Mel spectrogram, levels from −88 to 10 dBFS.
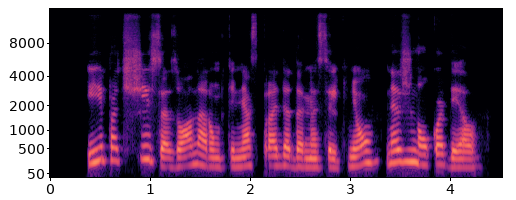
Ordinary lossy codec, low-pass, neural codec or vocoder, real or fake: AAC, 96 kbps; 14.4 kHz; codec, 44.1 kHz, 7.8 kbps, DAC; fake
